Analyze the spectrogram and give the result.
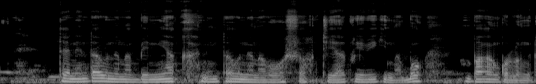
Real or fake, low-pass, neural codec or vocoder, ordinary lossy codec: real; none; none; none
